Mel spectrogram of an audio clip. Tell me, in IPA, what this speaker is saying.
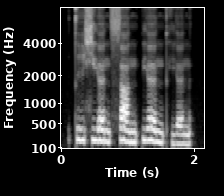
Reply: t̪ i˥˧ ɕ j ɛ˥˧ n s a˥˧ n p j ɛ˥˩ n pʰ j ɛ˩ n

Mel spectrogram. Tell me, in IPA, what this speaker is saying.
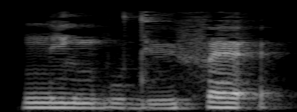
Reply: n i lʲ m b u d y f ɛ ʔ

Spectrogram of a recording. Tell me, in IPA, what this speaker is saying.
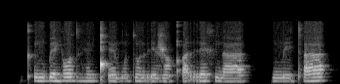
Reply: kʼ ə̃ ŋ ɓ ɛ j ɔ dʱ ɛ̃ ǃʼ ɛ̃ b õ t õ r e ʐ õ qʼ ɛ r ɛ x n a | ŋ͡m e tʼ a

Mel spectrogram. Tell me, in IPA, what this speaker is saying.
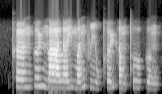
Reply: kʰ œː˧ n k ɵ˥ ɥ n̪ aː˨ l ɐ˨˧ j m ɐ˨˥ n f iː˨˩ w kʰ ɵ˨˥ ɥ h ɐ˨˩ m t̪ʰ uː˨ k ʊ˨˩ ŋ

